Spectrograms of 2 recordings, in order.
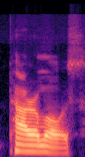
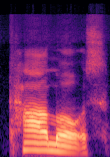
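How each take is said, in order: First: The R sound is pronounced. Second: The R sound is silent. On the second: "no R"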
